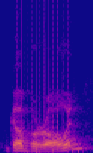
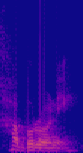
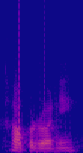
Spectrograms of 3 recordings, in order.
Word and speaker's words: Gaborone: So can you have how do you pronounce that? Is it Gabberon? Habaroni. Oh my god. That's too far. Sorry. But thank you for pronouncing it. Gabon is fine. Most foreigners would would say Gabberon.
